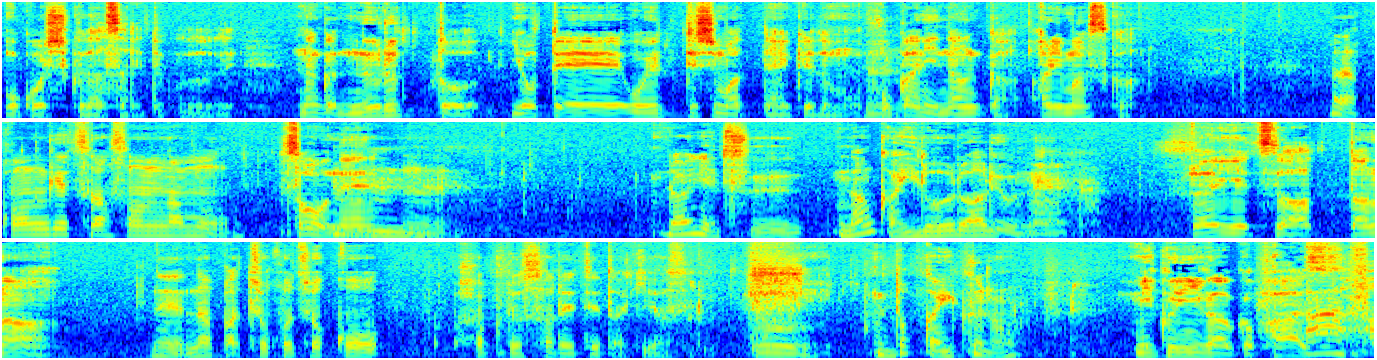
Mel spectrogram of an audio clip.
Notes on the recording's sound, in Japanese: 三人体制で車内録音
